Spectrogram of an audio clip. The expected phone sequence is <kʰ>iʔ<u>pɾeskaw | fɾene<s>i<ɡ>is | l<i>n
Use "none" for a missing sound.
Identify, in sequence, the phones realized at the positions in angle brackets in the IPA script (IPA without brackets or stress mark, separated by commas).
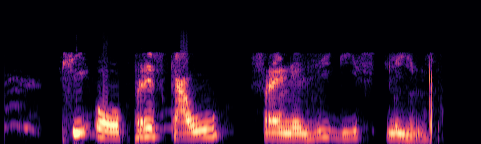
tʰ, o, z, ɡ, i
